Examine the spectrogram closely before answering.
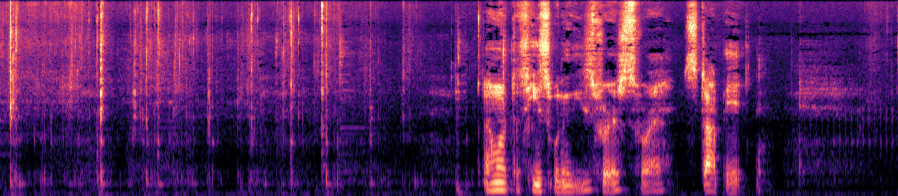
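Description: A plastic spatula scrapes and clicks against a metal pot while stirring beans.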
